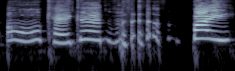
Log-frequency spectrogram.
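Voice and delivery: high, sing-song fake cheer ending in a laugh; mock-polite brush-off. Answering people who claim princess ancestry, high sugary dismissal. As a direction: brush them off sweetly and leave. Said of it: "so I just go".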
